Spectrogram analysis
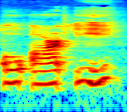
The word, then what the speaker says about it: Ore: As I learned, if you watch the swatch video, I had really problems to pronounce this, and I ended up spelling it O-R-E, which is what is on the back of the palette.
